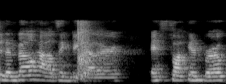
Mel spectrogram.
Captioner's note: clapping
